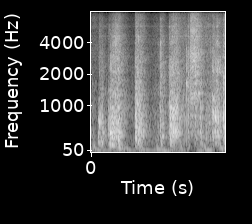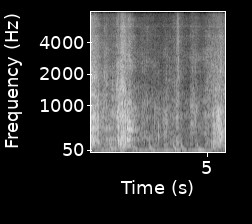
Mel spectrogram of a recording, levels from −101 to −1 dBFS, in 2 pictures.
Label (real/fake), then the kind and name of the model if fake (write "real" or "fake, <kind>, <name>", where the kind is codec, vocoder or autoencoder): fake, codec, DAC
